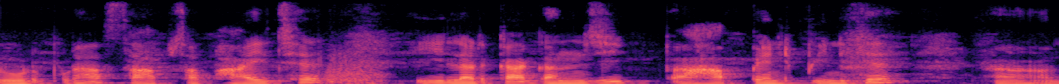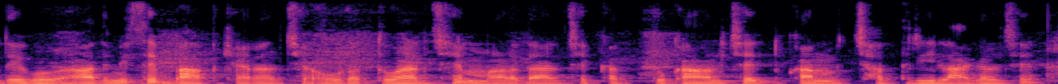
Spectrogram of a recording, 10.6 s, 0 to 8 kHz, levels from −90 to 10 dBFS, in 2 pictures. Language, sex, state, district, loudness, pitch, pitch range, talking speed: Maithili, male, Bihar, Samastipur, -21 LUFS, 110 Hz, 110-120 Hz, 180 wpm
